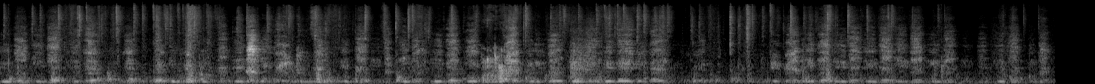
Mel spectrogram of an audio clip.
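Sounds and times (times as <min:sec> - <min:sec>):
King Charles Spaniel panting indoors: 0:00.0 - 0:10.6.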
